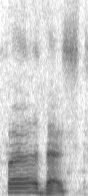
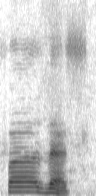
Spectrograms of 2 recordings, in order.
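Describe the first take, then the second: The two takes are said the same way.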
